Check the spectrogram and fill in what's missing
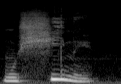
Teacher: Hier ist die Betonung auf i.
